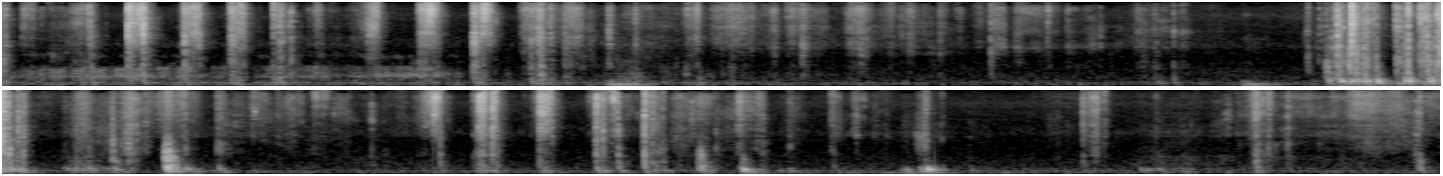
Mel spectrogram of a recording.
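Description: Shamanic healing tarot cards are riffled and shuffled by hand in a quiet room, with crisp papery flutters and taps in irregular bursts, a denser run midway and soft pauses between, close and without talk.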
